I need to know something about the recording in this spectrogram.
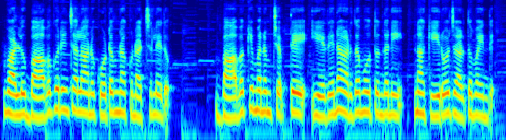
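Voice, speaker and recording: A woman's voice: mid-range voice, fairly even intonation, brisk, no room sound, faint music behind, natural voice. A woman voicing a clever young village daughter-in-law, earnest and respectful but firm, in a story. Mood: calm.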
